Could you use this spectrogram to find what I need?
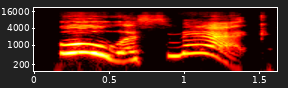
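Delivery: put-on very high, thrilled, excited little child voice. Retelling shouting out in church as a small child, in put-on excited little child voice. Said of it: "in my little child voice".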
